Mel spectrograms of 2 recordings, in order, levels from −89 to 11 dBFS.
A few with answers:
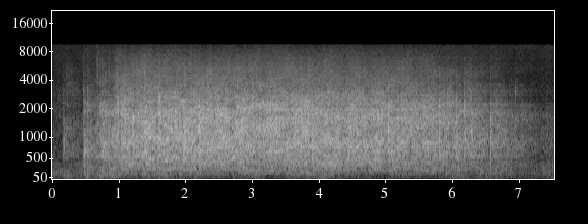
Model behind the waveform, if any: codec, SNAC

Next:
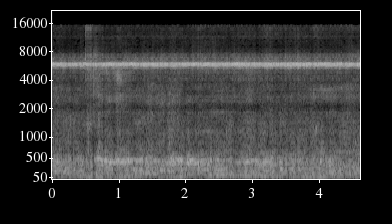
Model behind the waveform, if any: codec, SNAC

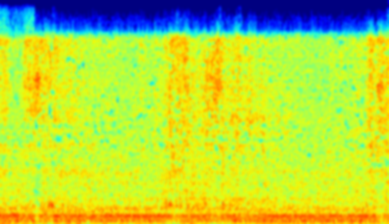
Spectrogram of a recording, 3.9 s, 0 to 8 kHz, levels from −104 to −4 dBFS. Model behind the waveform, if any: none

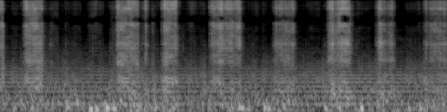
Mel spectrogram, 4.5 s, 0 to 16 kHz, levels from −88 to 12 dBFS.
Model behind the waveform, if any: vocoder, Vocos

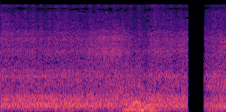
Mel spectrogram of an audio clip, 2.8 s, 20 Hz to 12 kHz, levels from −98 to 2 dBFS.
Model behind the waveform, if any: none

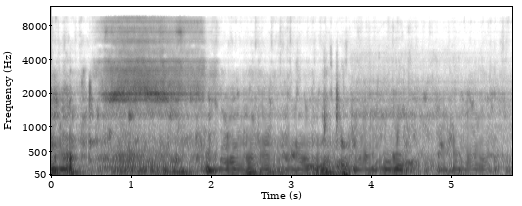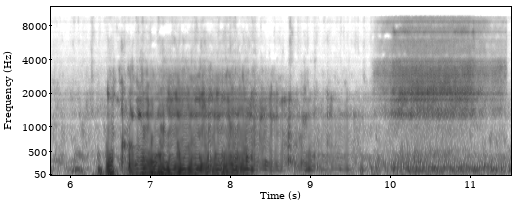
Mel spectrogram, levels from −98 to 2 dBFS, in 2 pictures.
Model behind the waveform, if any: vocoder, Vocos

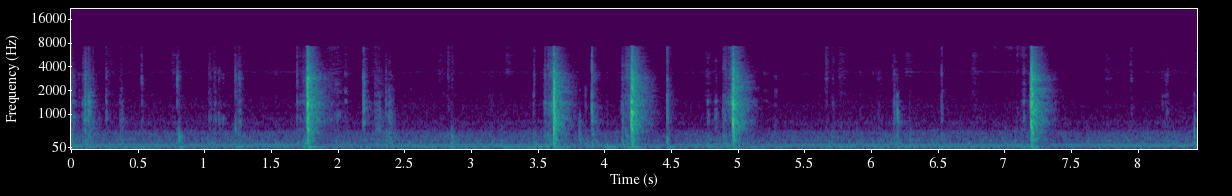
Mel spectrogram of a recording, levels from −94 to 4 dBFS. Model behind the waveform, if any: none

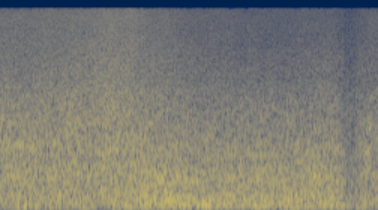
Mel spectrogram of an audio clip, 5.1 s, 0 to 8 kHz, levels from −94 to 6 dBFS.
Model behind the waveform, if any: codec, DAC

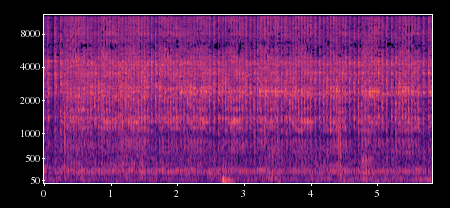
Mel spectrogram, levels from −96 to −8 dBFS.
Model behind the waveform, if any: none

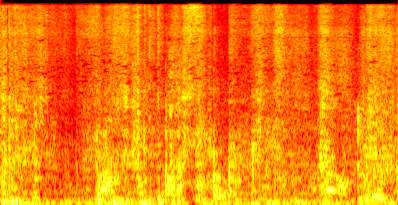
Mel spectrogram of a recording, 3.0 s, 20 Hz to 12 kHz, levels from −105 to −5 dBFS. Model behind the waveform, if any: none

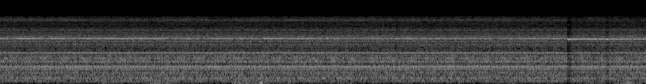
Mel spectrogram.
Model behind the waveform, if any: vocoder, BigVGAN v2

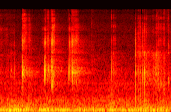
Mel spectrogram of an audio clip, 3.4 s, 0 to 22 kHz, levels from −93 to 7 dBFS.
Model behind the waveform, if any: none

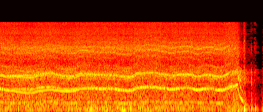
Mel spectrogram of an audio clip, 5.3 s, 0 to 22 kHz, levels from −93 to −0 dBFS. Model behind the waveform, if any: none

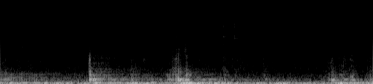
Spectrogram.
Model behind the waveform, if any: vocoder, Vocos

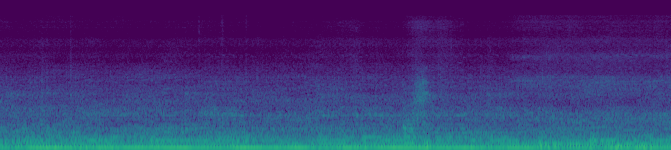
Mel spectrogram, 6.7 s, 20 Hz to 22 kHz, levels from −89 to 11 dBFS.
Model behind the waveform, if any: codec, SNAC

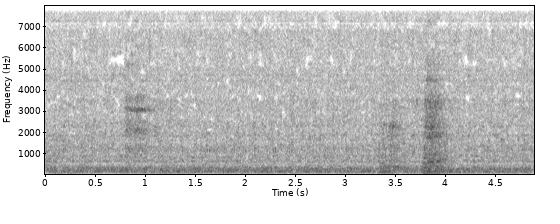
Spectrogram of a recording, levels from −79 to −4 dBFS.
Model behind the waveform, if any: vocoder, Vocos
